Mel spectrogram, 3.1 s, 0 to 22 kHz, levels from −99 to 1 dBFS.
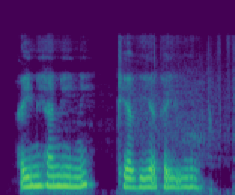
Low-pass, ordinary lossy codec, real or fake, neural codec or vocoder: none; none; fake; vocoder, 22.05 kHz, 80 mel bands, WaveNeXt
